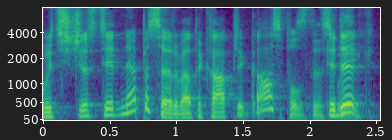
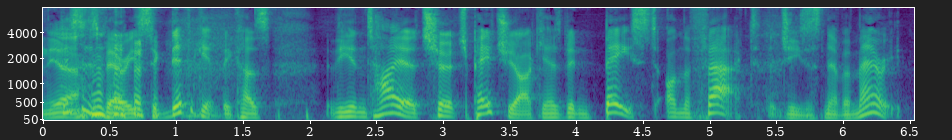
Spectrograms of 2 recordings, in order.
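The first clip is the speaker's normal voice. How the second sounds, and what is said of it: Put-on Australian accent. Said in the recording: “talking in an Australian accent”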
